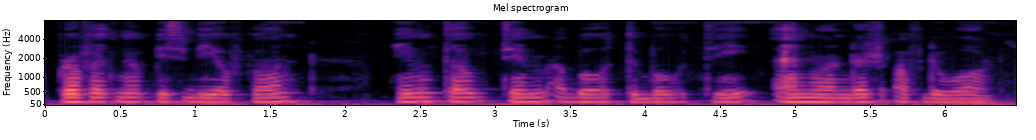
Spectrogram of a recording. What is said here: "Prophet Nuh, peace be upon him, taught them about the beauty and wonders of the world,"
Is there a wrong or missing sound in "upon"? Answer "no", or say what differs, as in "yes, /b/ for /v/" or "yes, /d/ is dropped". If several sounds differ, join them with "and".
yes, /f/ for /p/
